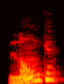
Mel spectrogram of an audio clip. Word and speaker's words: longue: en ajoute le e mais il faut un u pour ne pas prononcer longe en ajouterait u puis le e2 féminin long longue épée épaisse parce que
